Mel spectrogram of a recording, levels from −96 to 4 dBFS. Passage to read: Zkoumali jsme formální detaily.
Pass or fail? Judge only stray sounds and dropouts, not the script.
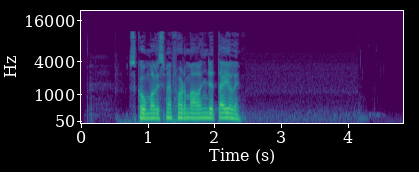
pass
